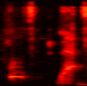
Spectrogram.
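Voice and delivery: squeaky voice breaking into a laugh; laughing squeak. Retold or imitated. Still mimicking her reply, now laughing. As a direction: giggle through the words in a high squeak. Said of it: "I was just being like".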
